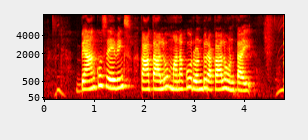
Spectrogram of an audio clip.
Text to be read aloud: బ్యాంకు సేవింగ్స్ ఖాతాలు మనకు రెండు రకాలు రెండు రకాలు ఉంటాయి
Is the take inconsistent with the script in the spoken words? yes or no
yes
